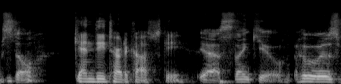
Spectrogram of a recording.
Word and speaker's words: Genndy Tartakovsky: I can't pronounce his name still. Genndy Tartakovsky.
